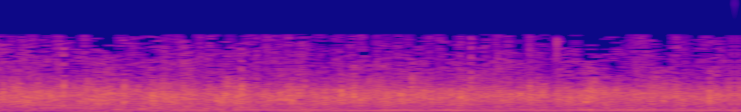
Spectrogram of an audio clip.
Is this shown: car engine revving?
no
